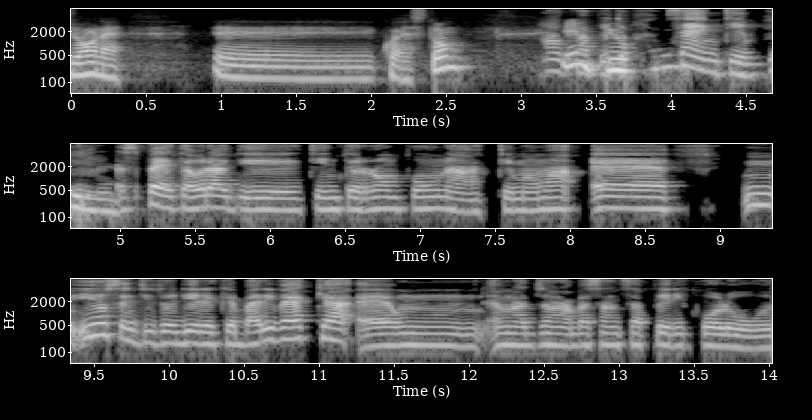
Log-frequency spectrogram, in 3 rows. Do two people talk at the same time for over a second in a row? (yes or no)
no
